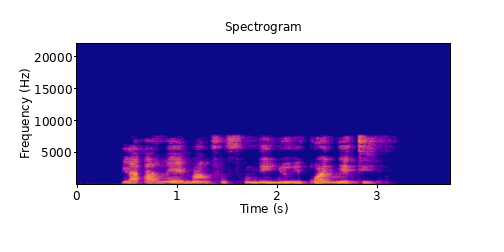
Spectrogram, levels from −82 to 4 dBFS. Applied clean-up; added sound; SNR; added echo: neural mask model DeepFilterNet 3.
